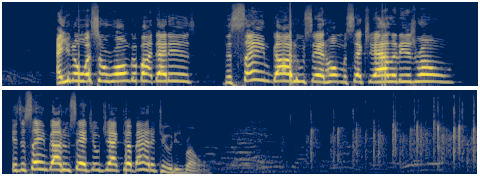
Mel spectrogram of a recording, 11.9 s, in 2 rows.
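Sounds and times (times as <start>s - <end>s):
speech: 0.7s - 8.6s
hand claps: 9.5s - 11.8s.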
